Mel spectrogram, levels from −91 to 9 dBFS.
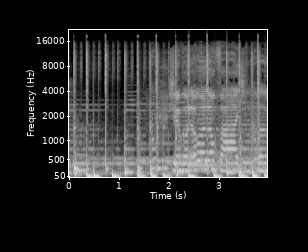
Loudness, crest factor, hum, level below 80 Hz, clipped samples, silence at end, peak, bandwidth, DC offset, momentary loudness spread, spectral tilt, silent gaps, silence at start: -13 LUFS; 12 dB; none; -16 dBFS; under 0.1%; 0 s; 0 dBFS; 20 kHz; 1%; 4 LU; -4.5 dB/octave; none; 0 s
